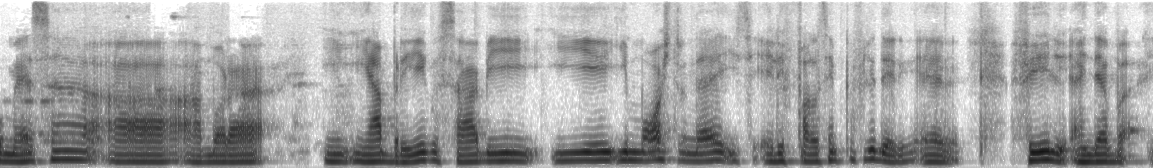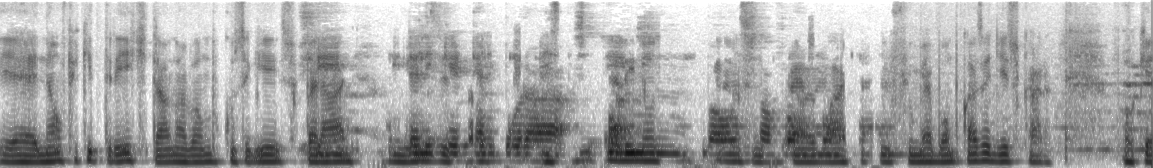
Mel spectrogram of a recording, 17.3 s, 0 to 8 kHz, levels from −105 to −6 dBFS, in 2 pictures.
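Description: At 0.0 s the speech briefly dips by around 10 dB. This is likely speech suppressed in double talk, where the echo canceller turns the talker down while the far side is also speaking.

From 0.26 to 0.37 s a faint copy trails about 283 ms behind, well below the speech. This is likely an echo leak, where loudspeaker sound the canceller missed is sent back. A much fainter copy returns from 2.18 to 2.66 s, 337 ms late.

The speech is cut almost out from 11.23 to 11.75 s, and cut out in pieces from 12.08 to 15.28 s, again likely from double-talk suppression.

Meanwhile a strong echo 399 ms late, nearly as loud as the speech, runs from 12.27 to 12.75 s and from 13.21 to 15.45 s. This is likely further echo leak. A weaker 399 ms echo runs from 16.32 s to the end.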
